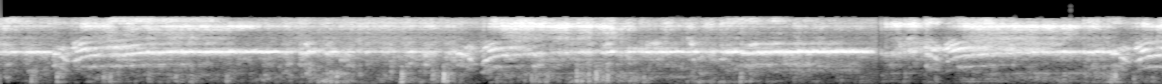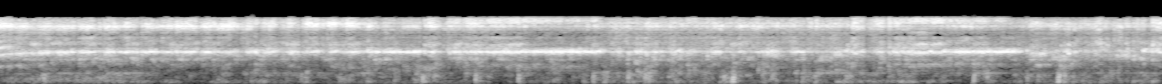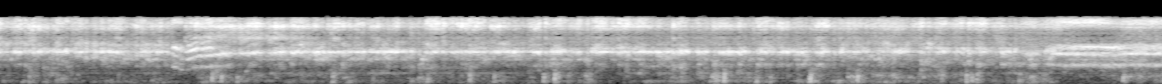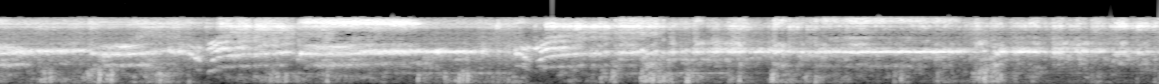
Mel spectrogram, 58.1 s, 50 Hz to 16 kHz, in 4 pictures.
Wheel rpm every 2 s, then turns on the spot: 210, 220, 230, 200, 230, 230, 210, 190, 230, 230, 230, 230, 230, 230, 230, 230, 220, 240, 230, 230, 230, 220, 220, 190, 230, 200, 230, 230, 230.
none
